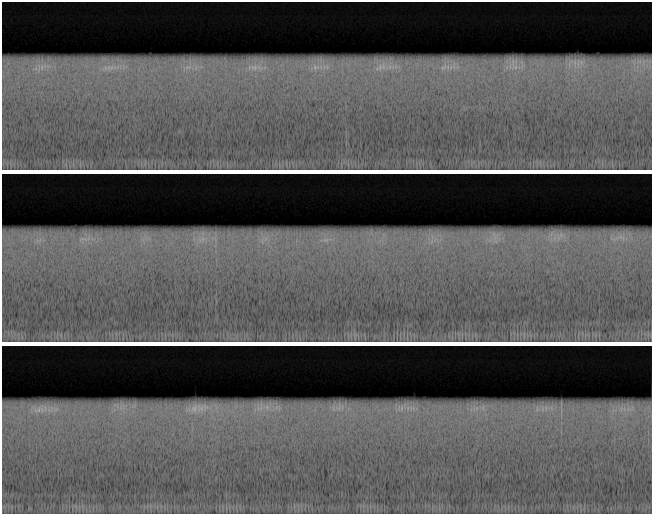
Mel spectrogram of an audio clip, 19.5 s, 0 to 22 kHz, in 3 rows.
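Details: Newly delivered mother cat with four kittens, born April 22, 2010 near 10am CET, purring loudly: a deep, even rumble throbbing steadily, with faint high ticking sounds repeated in the background.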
